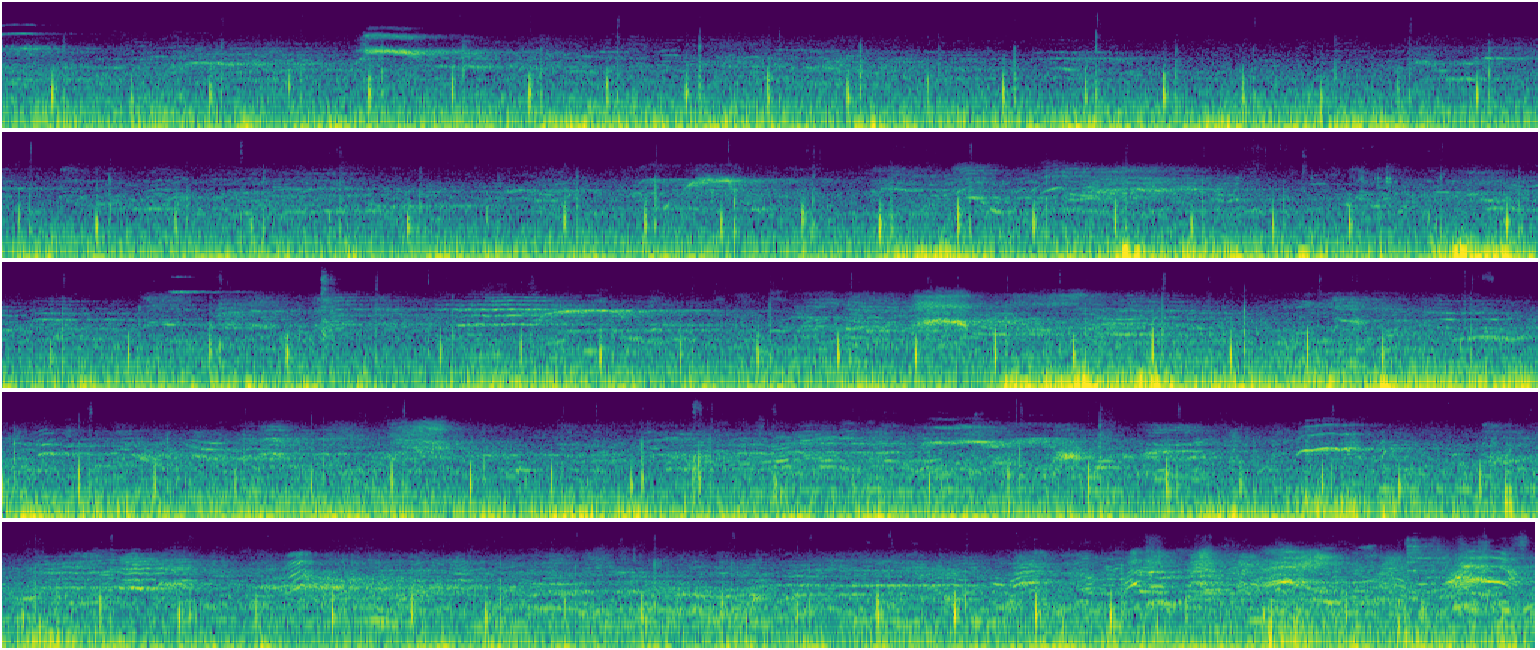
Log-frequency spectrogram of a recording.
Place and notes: Rondje Tellegenbuurt, Amsterdam, Nederland - Hard versus Zacht / Hard versus Soft
(description in English below)
Dit gebied zit vol tegenstrijdigheden. Het ene moment sta je op een plein vol spelende kinderen, het andere moment bevindt je je in een oase van rust. Het hofje laat geluid van buiten nauwelijks toe.
This area is full of contradictions. One moment you'll find yourself on a square loaded with playing and screaming children, the other moment you're in an oasis of silence. The courtyard hardly allows any sounds from outside.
